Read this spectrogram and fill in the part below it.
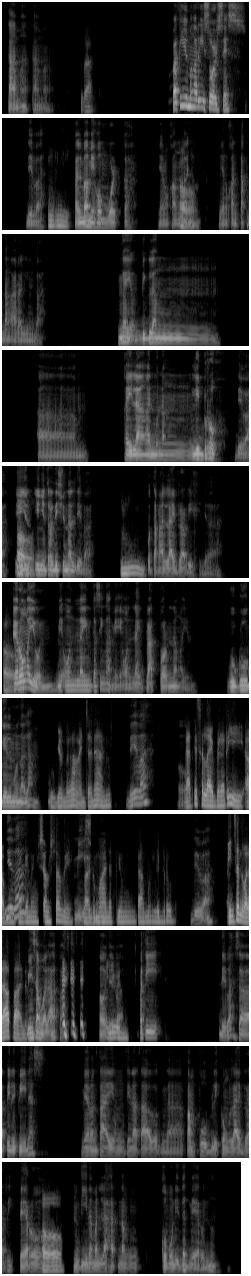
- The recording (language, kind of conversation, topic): Filipino, unstructured, Paano nagbago ang paraan ng pag-aaral dahil sa mga plataporma sa internet para sa pagkatuto?
- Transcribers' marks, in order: tapping; drawn out: "biglang"; other background noise; laugh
